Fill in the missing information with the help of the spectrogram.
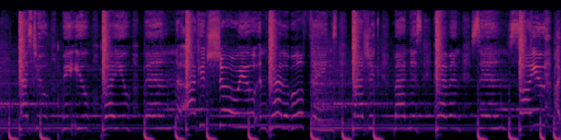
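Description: A pop song, played as a listener's request, plays loud and clear, with a steady punchy drum beat, layered synth chords and a bright melodic line running over the top throughout.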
